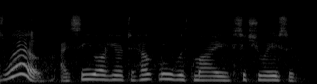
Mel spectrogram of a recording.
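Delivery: put-on, sly, shrewd, sleazy nobleman voice. Narrating a scene to listeners, voicing a nobleman character who looks up at them. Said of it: "he kind of looks up at you with like a raised eyebrow and he goes".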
